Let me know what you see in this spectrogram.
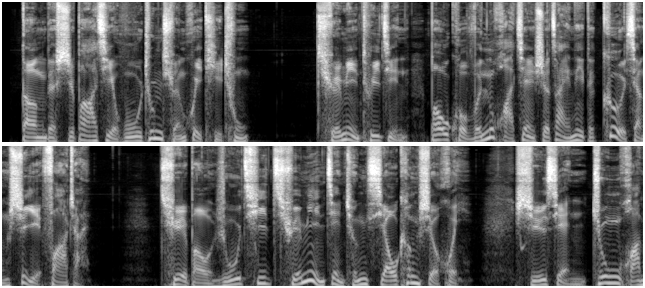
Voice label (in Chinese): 男 宣传片 大气; 企业; 中联影视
